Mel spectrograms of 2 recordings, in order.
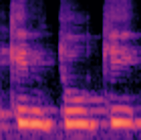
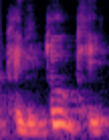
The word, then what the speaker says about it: Kentucky: E Kentucky, che si pronuncia Kentucky e non Kentucky, come la maggior parte delle persone che hanno gli Stati Uniti sempre in testa tendono a pensare, il Kentucky, detto in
